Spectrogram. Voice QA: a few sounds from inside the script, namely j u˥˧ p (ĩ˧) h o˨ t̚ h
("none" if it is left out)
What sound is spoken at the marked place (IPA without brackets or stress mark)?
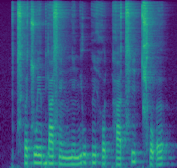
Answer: ĩ˧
